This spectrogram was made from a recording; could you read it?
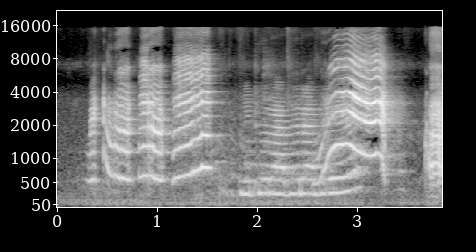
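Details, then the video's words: Pet parrot talking, said to say mummy and papa: several harmonic, voice-like phrases with wavering pitch, ending in a high, squeaky rising and falling sweep, indoors. "parrot talking sound"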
